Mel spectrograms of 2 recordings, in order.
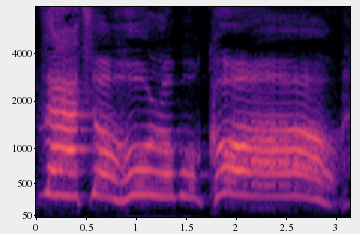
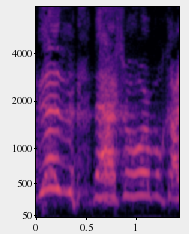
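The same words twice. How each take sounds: First: Long, drawn-out high bellow; as loud as possible. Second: High-pitched heckle from the stands; yelling. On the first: Fan shouting at the referee in small gym, as loud as possible. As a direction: holler it slowly at full volume. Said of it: "as loud as I could". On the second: Caught up in the game booing the referees, yelling. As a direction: yell along with a booing crowd. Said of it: "and I'm yelling". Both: Retold or imitated.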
